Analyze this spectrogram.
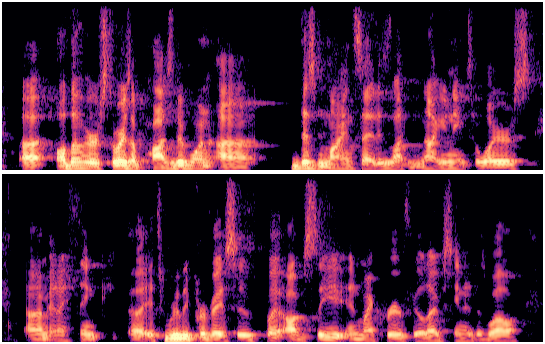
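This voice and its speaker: The man speaks at a moderate pace with big swings in loudness. The background is quiet. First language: American Sign Language. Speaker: conference speaker, web developer. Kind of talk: conference talk.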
